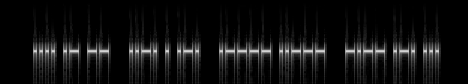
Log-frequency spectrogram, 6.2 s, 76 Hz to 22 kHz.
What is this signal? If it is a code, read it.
Morse code, heard as a keyed tone, about 30 wpm, 700 Hz. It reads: HAM FER 12 YRS
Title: Practice QSO - Exchange 3 - More Info - 30wpm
